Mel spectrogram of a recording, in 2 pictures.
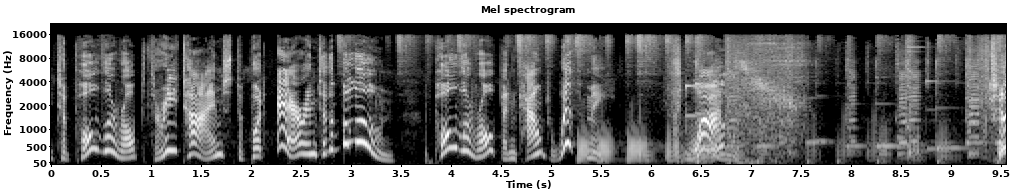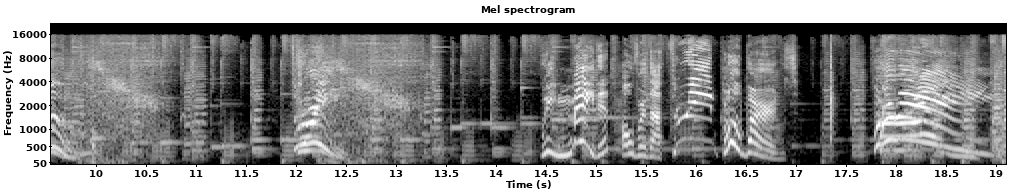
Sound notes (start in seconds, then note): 9.8 whoosh; 12.4 whoosh; 18.8 clap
